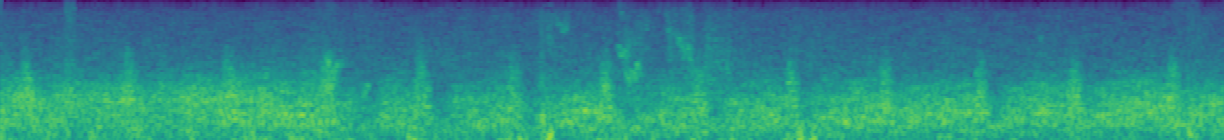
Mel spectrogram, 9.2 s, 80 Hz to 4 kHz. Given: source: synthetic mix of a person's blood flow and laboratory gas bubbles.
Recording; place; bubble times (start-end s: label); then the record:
Doppler ultrasound of blood flow; subclavian vein
0.48-0.56 s: bubbles
2.36-2.61 s: bubbles
2.65-2.78 s: bubbles
4.04-4.10 s: bubbles
8.79-8.99 s: bubbles
From the record:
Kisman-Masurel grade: 121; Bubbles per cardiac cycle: 1 to 2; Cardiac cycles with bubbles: 10 to 50%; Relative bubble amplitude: barely perceptible (0.100 to 0.250); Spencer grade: 2 (many but less than half of the cardiac periods contain bubble signals, singularly or in groups); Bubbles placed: anywhere in the cardiac cycle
